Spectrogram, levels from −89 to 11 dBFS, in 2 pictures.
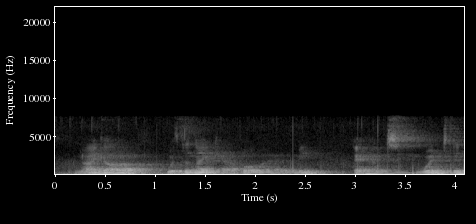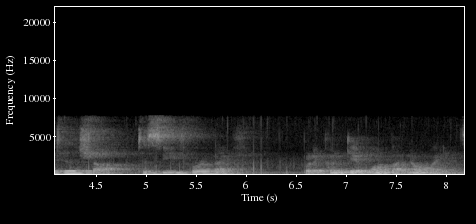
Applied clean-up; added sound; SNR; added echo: none; Rain; 18 dB; reverberation time 1.0 s.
